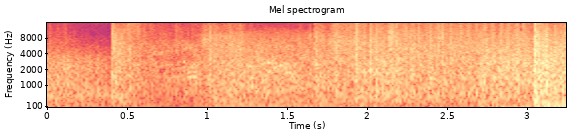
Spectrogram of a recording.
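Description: Katyusha rocket artillery firing in a video game, a dense rumbling barrage of rapid launches and blasts, with a louder burst near the end, under a commentator talking.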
